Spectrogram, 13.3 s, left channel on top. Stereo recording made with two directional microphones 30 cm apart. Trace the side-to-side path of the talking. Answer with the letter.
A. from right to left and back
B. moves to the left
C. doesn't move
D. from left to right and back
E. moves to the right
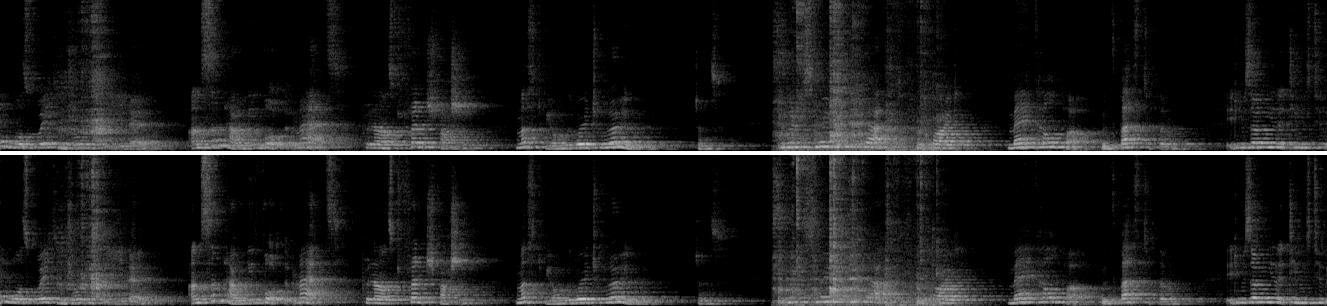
A.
